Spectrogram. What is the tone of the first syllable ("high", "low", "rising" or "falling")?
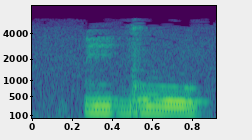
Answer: low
